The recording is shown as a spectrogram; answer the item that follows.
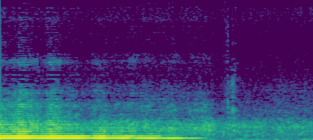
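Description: Soprano saxophone holding the final long note of a jazz tune, fading out and stopping about one and a half seconds in.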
